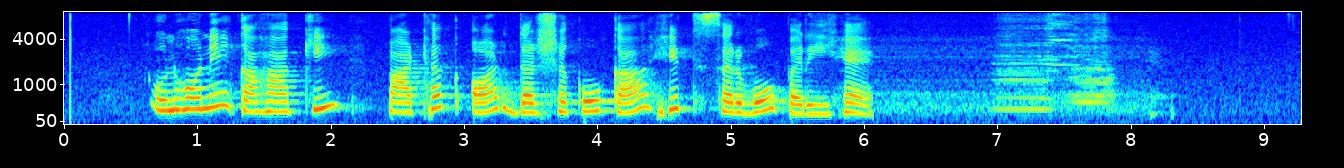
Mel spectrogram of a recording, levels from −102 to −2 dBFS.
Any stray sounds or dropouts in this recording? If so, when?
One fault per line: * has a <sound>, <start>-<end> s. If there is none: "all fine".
* has a squeak, 6.9-8.0 s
